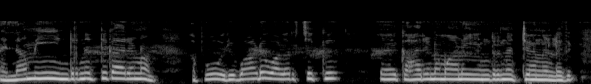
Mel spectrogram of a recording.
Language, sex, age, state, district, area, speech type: Malayalam, male, 18-30, Kerala, Kasaragod, rural, spontaneous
